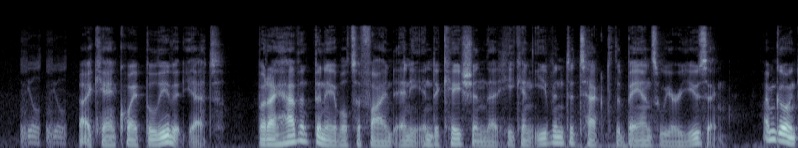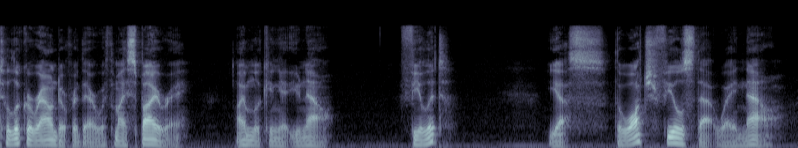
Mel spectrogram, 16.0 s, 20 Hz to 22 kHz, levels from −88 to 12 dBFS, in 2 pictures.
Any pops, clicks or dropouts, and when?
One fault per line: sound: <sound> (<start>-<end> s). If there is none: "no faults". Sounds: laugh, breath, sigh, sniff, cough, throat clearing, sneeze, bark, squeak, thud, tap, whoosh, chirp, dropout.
sound: laugh (0.2-0.7 s)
